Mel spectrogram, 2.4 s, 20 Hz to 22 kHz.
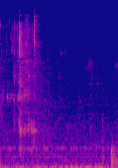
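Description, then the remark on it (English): Sweet vermouth, about 40 ml, is poured briefly into a Collins glass with ice cubes for a drink with Campari: a quick quiet trickle and splash followed by a few drips, then a soft low thud near the end. Fairly faint, with no talking. “And the same amount of sweet vermouth.”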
